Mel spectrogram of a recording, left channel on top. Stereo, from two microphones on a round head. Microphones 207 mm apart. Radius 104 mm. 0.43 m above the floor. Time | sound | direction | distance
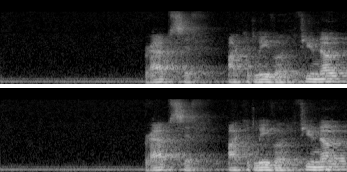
1.4 | a man speaking | 5° right (ahead or behind) | 0.9 m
